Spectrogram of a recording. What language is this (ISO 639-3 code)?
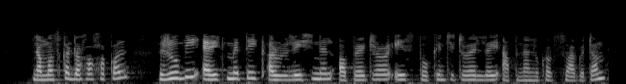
asm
